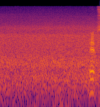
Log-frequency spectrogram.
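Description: Steady wash of ocean surf breaking on a beach.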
